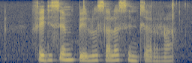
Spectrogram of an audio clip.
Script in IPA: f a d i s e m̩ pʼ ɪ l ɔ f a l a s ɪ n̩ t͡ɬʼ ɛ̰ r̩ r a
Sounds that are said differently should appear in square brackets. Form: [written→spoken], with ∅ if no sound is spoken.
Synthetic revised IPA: f [a→e] d i s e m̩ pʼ ɪ l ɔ [f→s] a l a s ɪ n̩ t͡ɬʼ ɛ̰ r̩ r a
